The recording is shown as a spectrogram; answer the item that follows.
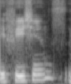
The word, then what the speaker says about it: Ephesians: The Ephesians, is that how you pronounce it? – Rose, is that correct? – Correct.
